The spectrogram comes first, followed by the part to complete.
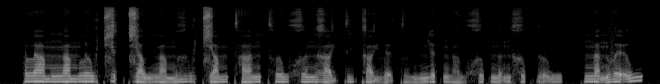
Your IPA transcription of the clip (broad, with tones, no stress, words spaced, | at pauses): la˧mŋa˧m lə˧wt͡ɕə˦˥t̚ t͡ɕa˧˩wŋa˧˩mɣɨ˧w t͡ɕa˨˦mt̪ʰa˨˦nt̪ʰə˧w xə˧nɣa̰˧˨j t̪i˧ka̰˧˨jlɛ̰˧˨ t̪ə̤˨˩nɲɛ˦˥t̚ŋa̤˨˩w xə˦˥p̚nə̰˧˥nxə˦˥p̚ɗə̰˧˥w | na̰˧˨nvɛ̰˧˥w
